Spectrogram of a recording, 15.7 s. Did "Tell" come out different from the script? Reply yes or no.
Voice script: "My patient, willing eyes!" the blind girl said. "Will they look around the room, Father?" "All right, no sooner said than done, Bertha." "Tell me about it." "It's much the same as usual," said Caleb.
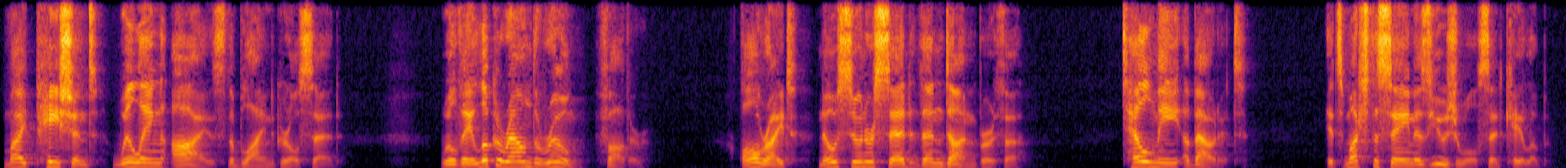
no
